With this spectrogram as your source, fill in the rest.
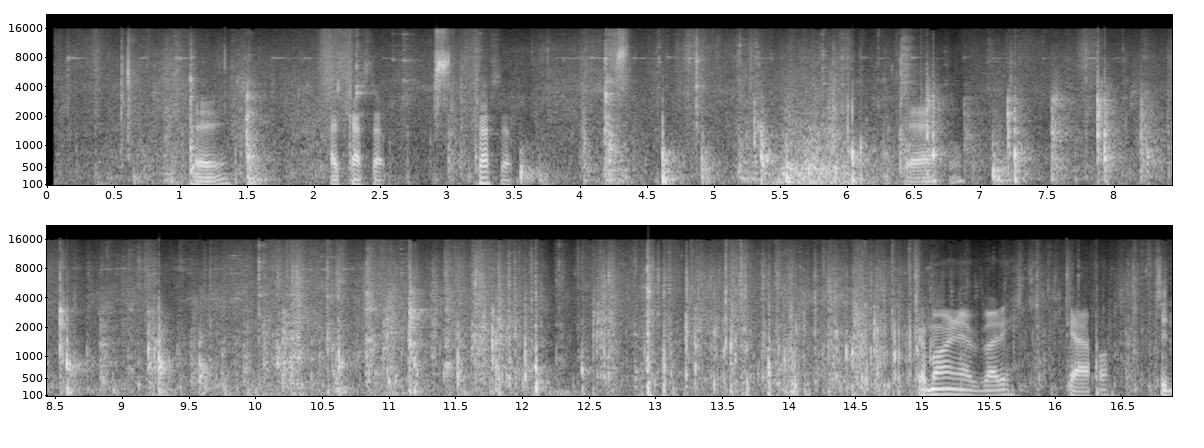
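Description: Horse hooves clop slowly on hard ground.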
